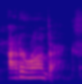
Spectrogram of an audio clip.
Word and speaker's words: Adirondack: I'm sorry, I can't pronounce the name. Yeah. Adirondack.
